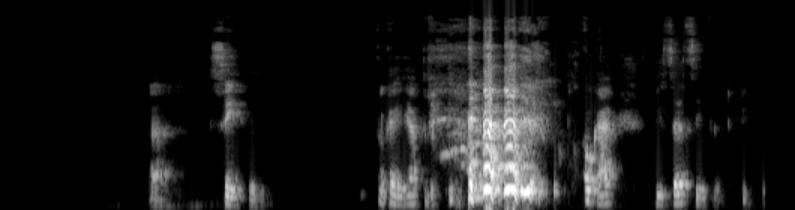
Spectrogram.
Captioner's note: giggles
